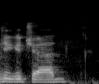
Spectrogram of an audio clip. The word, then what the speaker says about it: Giga: fingers or something, and after his UD against Giga Chikadze? Giga. God, man. Giga Chad. Giga Chad actually is the correct pronunciation.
